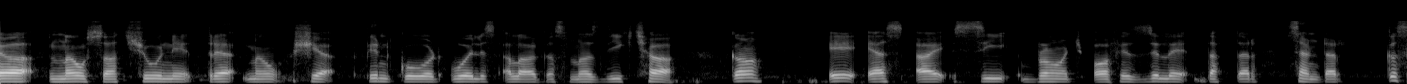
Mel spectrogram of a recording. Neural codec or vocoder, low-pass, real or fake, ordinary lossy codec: codec, 16 kHz, 4 kbps, X-Codec, WavLM features, trained on Multilingual LibriSpeech; none; fake; none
